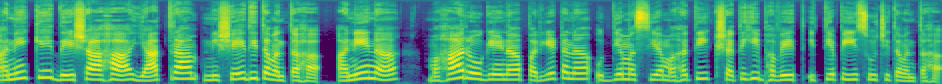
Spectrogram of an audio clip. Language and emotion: Sanskrit, neutral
